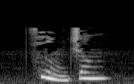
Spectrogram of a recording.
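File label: "竞争", Mandarin Chinese; chinese flashcards; hsk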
